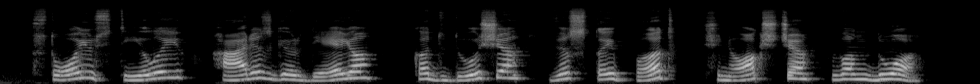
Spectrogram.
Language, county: Lithuanian, Klaipėda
